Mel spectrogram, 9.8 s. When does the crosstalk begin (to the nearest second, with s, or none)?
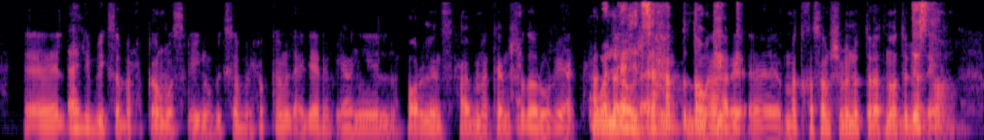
6 s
